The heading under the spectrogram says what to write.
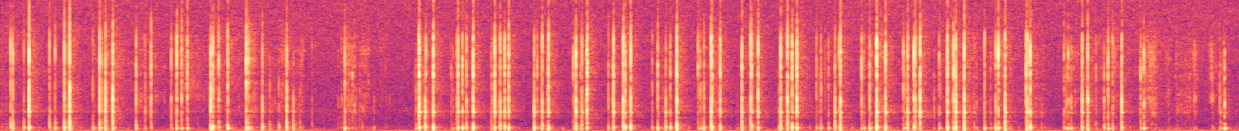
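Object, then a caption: Soft plastic squeeze tube. Fingertips and nails tap fast on a hand-sized, apparently filled orange and white soft plastic lotion or sunscreen tube held in the hands. The result is a rapid, uneven run of short, dull, muffled taps with sharper nail clicks, each dying away almost instantly, over a steady low hum.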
